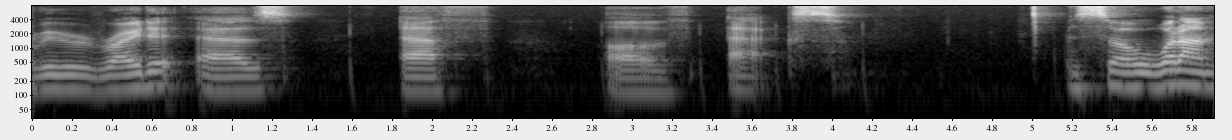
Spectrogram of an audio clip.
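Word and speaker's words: f(x): operates on x and we pronounce it we pronounce it f of x um so all right this is just matt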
